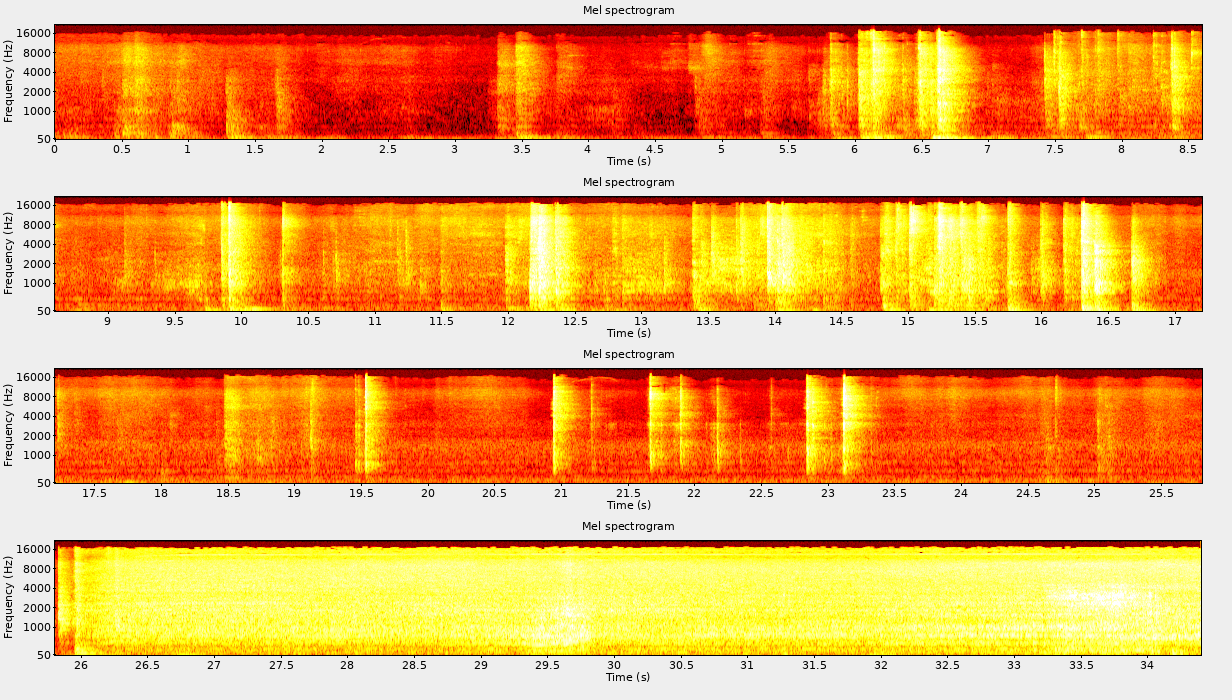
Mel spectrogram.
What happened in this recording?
I came to my room with a vaccum cleaner. Opened the door with a key, turned the lights on and started cleaning.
